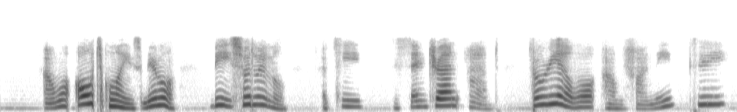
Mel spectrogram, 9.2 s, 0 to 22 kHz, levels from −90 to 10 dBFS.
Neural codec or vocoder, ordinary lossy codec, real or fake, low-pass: codec, 16 kHz, 0.5 kbps, X-Codec, HuBERT features, trained on balanced general audio; none; fake; 5.4 kHz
